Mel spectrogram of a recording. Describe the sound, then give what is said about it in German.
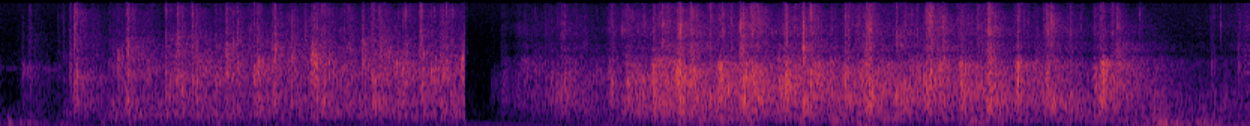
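Steady audience applause welcoming a speaker to a talk on compiler optimization for Forth on microcontrollers, many hands clapping in a dense, even wash, with a brief drop-out partway through before the clapping swells back up and continues. “Bitte einen warmen Applaus”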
